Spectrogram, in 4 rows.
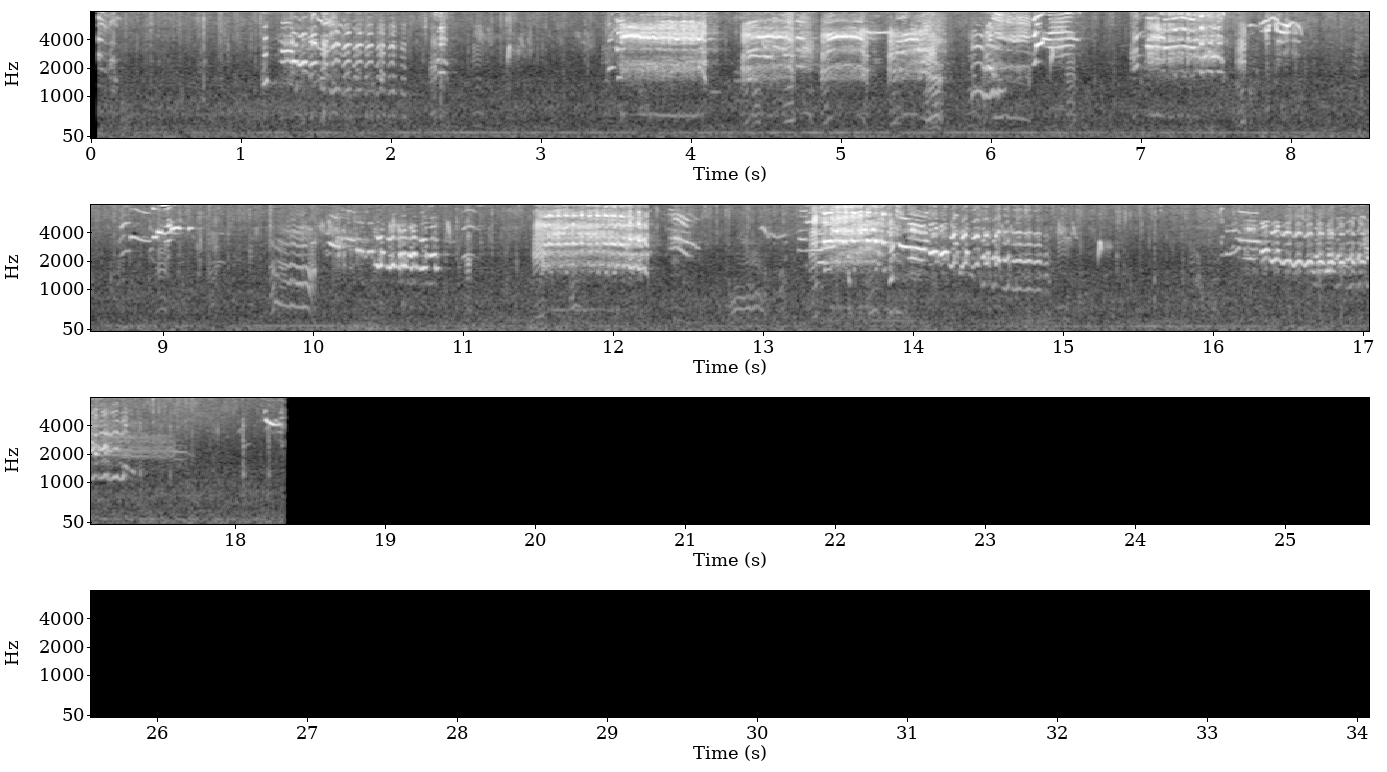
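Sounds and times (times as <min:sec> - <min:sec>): harsh high bird calls: 0:01.1 - 0:18.4.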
